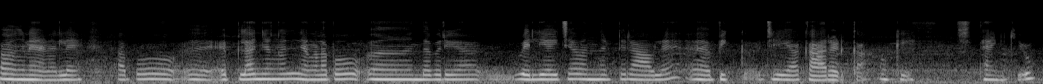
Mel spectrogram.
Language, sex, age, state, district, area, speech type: Malayalam, female, 18-30, Kerala, Palakkad, rural, spontaneous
